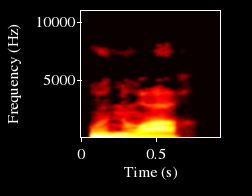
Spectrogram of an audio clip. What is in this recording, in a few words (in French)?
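"au noir", French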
